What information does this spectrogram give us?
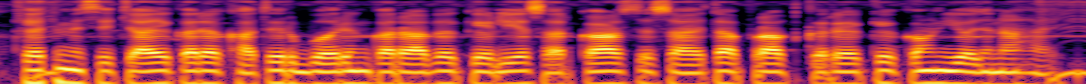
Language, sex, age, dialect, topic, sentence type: Magahi, male, 25-30, Southern, agriculture, question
